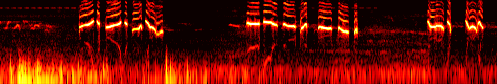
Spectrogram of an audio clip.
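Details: Kacer or oriental magpie-robin song for luring birds: three bouts of rapid whistled notes, varied and slurred up and down, with a low rumbling noise at the start and silence between bouts.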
